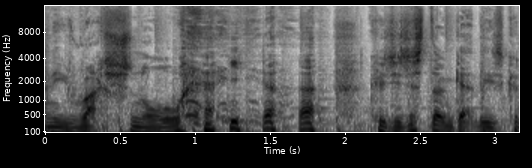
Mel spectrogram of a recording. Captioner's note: laughs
